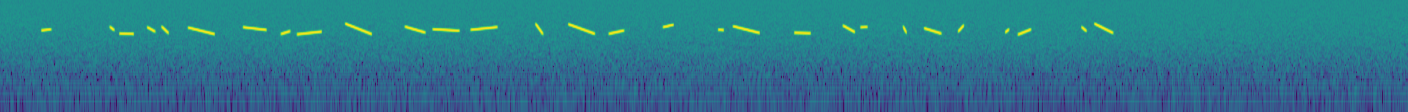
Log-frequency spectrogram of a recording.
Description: Bird-like chirps. There is no code.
